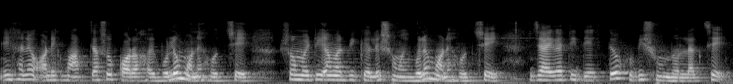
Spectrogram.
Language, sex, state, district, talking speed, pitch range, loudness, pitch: Bengali, female, West Bengal, Paschim Medinipur, 195 wpm, 175-220 Hz, -17 LUFS, 195 Hz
